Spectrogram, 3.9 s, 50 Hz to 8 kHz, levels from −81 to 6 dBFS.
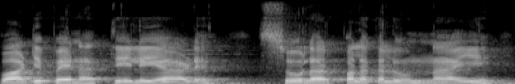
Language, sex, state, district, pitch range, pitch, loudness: Telugu, male, Andhra Pradesh, Visakhapatnam, 115-150 Hz, 120 Hz, -17 LUFS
